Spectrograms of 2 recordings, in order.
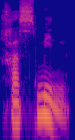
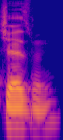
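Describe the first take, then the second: First: The name begins with an H sound. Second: The name begins with a J sound. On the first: This is how the person herself says the name. The speaker calls it right. "It's Hasmin" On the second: This is how most people say the name. The speaker calls it wrong. "Everyone says Jasmine"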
